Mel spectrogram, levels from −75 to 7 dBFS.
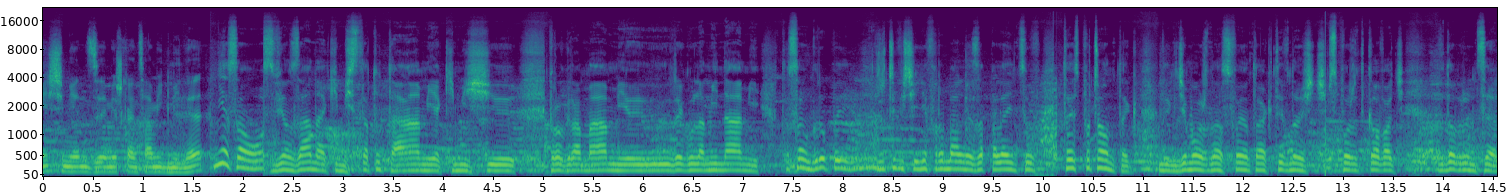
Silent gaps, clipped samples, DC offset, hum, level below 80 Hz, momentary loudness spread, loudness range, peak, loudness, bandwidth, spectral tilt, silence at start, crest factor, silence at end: none; under 0.1%; under 0.1%; none; -50 dBFS; 3 LU; 1 LU; 0 dBFS; -14 LUFS; 18.5 kHz; -5 dB/octave; 0 s; 14 dB; 0 s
